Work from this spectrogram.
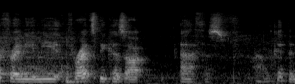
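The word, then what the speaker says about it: Athas: If Scott wants, he can scout the area for any immediate threats because Athus.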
